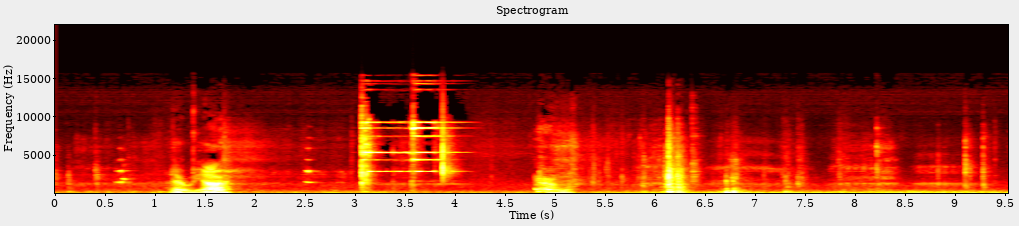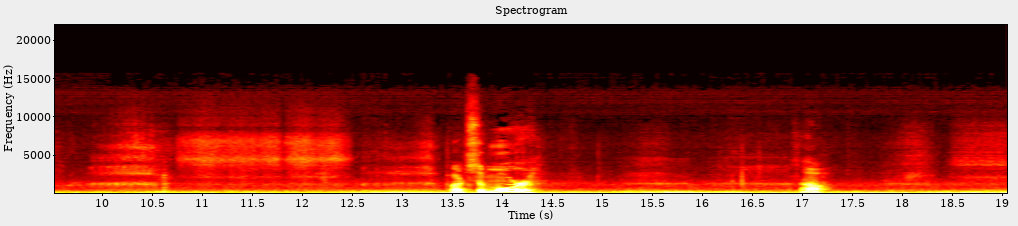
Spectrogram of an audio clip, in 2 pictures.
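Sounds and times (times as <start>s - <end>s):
bright metallic ring: 3.0s - 4.2s.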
